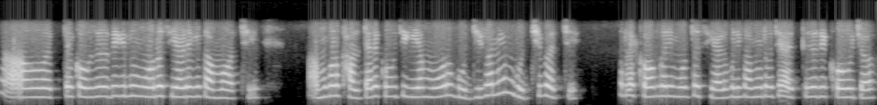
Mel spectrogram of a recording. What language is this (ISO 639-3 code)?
ori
